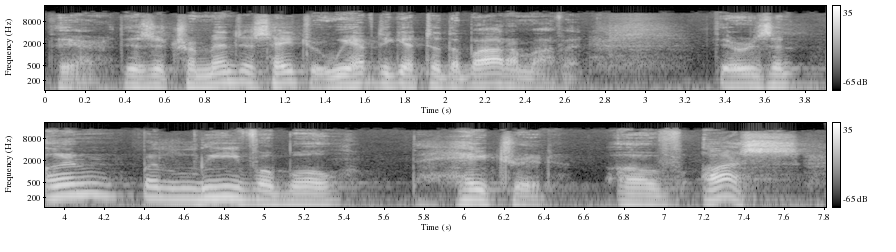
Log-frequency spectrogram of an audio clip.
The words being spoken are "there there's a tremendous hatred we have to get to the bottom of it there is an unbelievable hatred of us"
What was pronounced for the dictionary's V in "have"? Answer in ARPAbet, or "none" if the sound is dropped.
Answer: F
